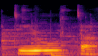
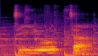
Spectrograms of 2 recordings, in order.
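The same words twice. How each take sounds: The two takes are said the same way.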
